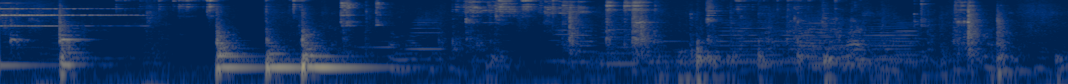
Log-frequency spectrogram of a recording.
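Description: Devotional kirtan music: a harmonium playing with deep drum strokes and sharp metallic percussion strikes in the first few seconds. After about four seconds it goes on more quietly, harmonium and voices fading as the music dies down.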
